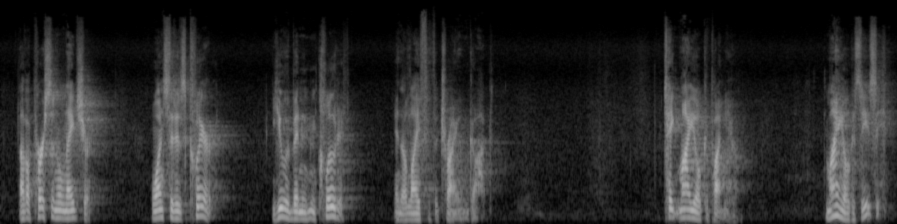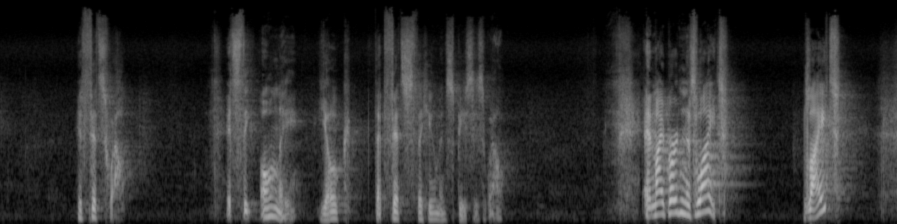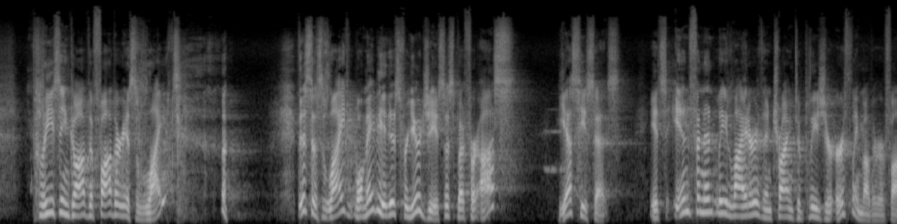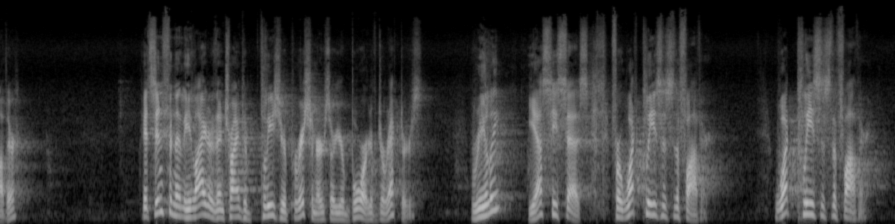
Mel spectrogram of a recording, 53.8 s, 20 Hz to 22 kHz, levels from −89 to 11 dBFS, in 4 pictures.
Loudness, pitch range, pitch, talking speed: -20 LUFS, 130-195 Hz, 160 Hz, 120 wpm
